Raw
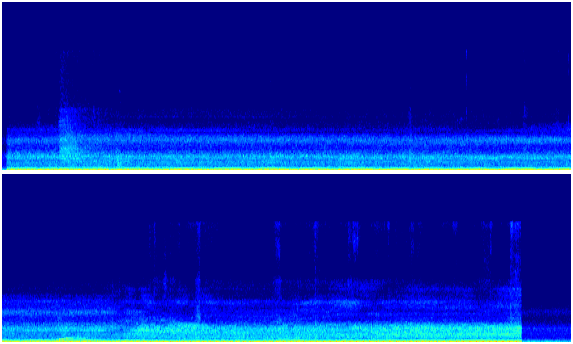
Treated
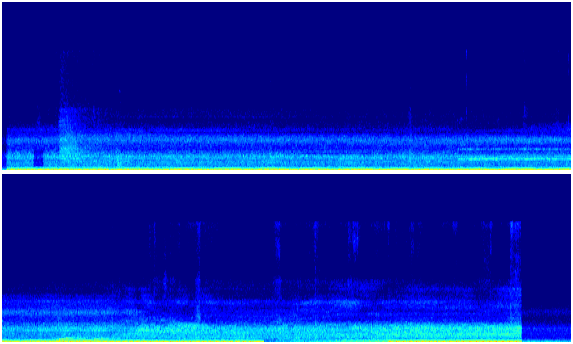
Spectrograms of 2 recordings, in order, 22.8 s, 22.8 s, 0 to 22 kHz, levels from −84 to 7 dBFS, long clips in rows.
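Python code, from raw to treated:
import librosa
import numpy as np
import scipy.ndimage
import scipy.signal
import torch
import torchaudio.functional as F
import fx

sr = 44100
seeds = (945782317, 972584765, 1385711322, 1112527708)

y = fx.spec_box(x, sr, start_s=0.63, length_s=0.2, low_hz=510.0, high_hz=2700.0, gain_db=-13)
y = fx.notch(y, sr, hz=2200.0, q=12.0, at=(5.93, 7.39))
y = fx.small_body(y, sr, hz=(1500.0, 2800.0), ring_ms=90, db=17, at=(9.11, 11.4))
y = fx.echo_single(y, sr, ms=706, db=-5.0, at=(12.1, 14.07), fade=0.02)
y = fx.highpass(y, sr, hz=fx.line((16.6, 630.0), (19.08, 200.0)), slope=12, at=(16.6, 19.08), fade=0.02)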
